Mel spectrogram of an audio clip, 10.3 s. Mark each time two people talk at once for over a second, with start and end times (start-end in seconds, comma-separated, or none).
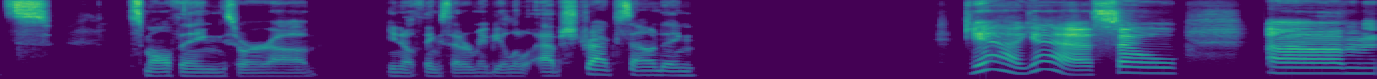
none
